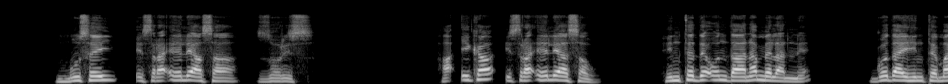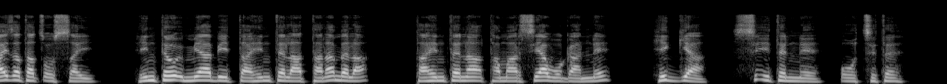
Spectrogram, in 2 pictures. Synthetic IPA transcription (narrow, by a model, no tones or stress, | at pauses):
mʊsɛj | ɪsɾaːʔe̞ːlɪɐsaː | zɔɾɪs | hɐʔːɪkɐɪsɾaːʔe̞ːlɪɐsɐw | hɪnt̪ːɛd̪ɛʔɔnd̪aːnɐmɛlɐnːɛ | ɡɔd̪ɐjhɪnt̪ːɛmɐjzɐt̪ɐt͡sʼo̞ːsːɐj | hɪnt̪ːɛwɪmːɪjaːbiːt̪ːaːhɪnt̪ːɛlaːt̪ːɐnɐmɛlɐ | t̪ɐhɪnt̪ːɛnɐt̪ɐmaːɾsɪjaːwɔɡaːnːɛ | hɪɡːɪjaː | sɪɪt̪ɛnːɛo̞ːt͡sːɪt̪ɛ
